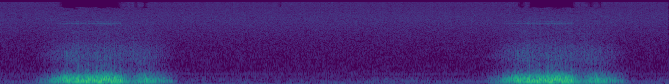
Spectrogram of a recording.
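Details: Posterior thorax auscultation with stethoscope diaphragm while the patient breathes deeply through the mouth: two breaths, soft rushing inhalation, shorter quieter exhalation; normal breath sounds.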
